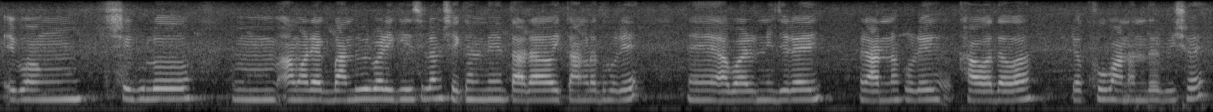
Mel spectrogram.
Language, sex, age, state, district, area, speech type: Bengali, female, 30-45, West Bengal, Birbhum, urban, spontaneous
